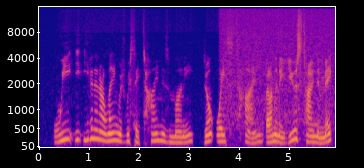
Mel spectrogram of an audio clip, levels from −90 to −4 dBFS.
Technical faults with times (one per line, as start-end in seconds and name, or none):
0.00-5.93 noise suppressor artifacts
4.17-5.93 pre-emphasis left on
